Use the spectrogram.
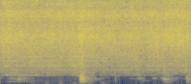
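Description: Rohu fish head curry with potatoes sautéing in a pan, with a soft steady sizzle and a series of rhythmic stirring scrapes, close and fairly quiet.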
